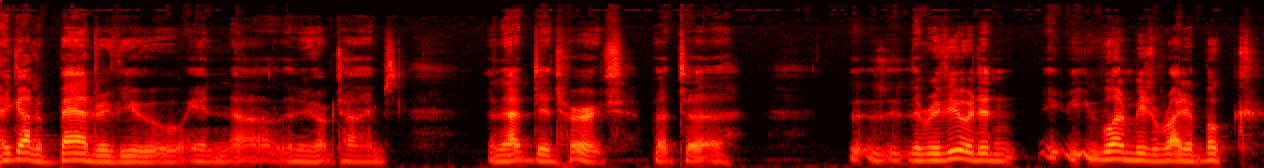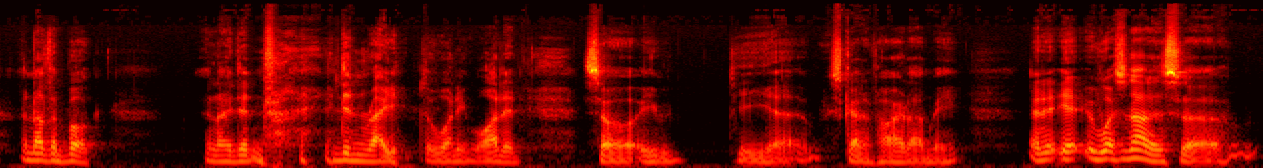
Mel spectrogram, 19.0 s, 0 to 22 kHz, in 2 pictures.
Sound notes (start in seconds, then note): 11.4 laughter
